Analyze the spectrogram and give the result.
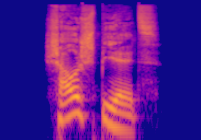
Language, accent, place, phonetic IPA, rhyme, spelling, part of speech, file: German, Germany, Berlin, [ˈʃaʊ̯ˌʃpiːls], -aʊ̯ʃpiːls, Schauspiels, noun, De-Schauspiels.ogg
- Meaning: genitive singular of Schauspiel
